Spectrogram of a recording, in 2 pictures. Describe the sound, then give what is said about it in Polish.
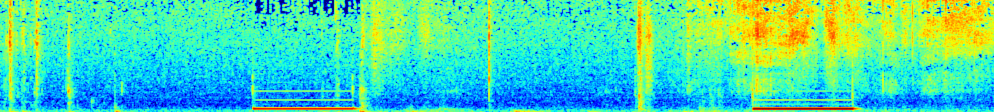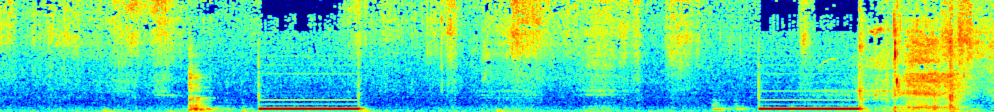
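Four steady ringback tones, each lasting about a second and repeating every five seconds, from a phone call that goes unanswered. Faint clicks and low background noise fill the gaps. “Zadzwonił do pani Urszuli.”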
